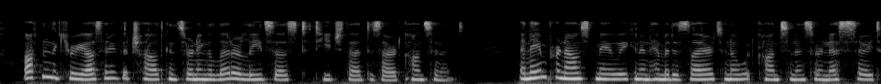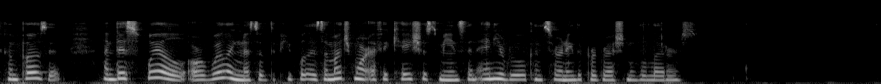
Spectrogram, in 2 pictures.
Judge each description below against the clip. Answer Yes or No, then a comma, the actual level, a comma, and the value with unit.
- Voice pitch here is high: Yes, high, 230 Hz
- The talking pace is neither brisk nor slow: Yes, average, 195 wpm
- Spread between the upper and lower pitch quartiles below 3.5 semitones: Yes, narrow, 2.4 semitones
